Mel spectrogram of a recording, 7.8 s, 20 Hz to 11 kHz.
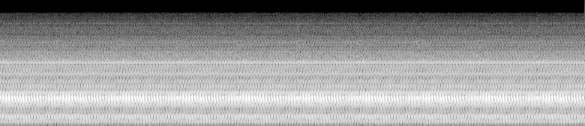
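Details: Loud, steady, rapid buzzing pulses, about 158 a minute, with a constant droning tone: knocking drone of an MRI scanner recorded during a brain scan.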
